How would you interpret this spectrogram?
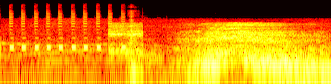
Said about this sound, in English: Boss, we got all the horses rounded up.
